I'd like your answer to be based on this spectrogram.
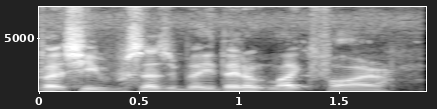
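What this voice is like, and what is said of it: Attempted West Country English accent. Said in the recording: “in her West Country accent, I could try it, but it might be terrible ... Pam Ayres ... Southwest Country”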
